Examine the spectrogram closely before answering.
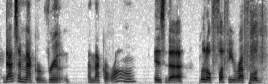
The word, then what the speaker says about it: macaron: You say macaron?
